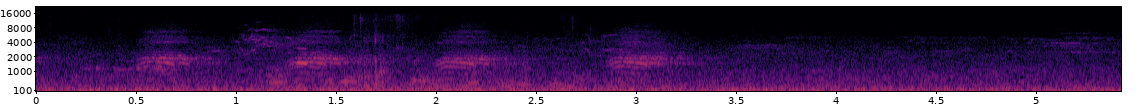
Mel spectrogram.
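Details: Rainbow lorikeet in south east Queensland giving four harsh, raspy screeches about every half second to second, over a steady low rumble of background noise.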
